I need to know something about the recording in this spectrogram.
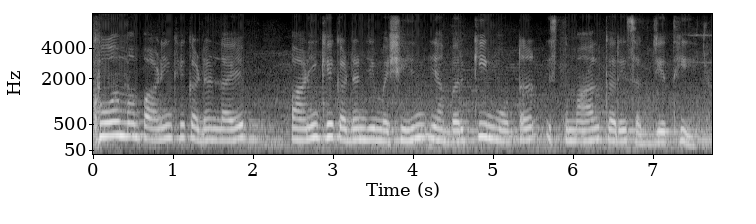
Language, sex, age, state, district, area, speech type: Sindhi, female, 45-60, Delhi, South Delhi, urban, spontaneous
